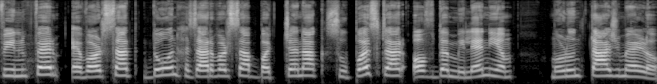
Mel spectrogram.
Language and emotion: Goan Konkani, neutral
